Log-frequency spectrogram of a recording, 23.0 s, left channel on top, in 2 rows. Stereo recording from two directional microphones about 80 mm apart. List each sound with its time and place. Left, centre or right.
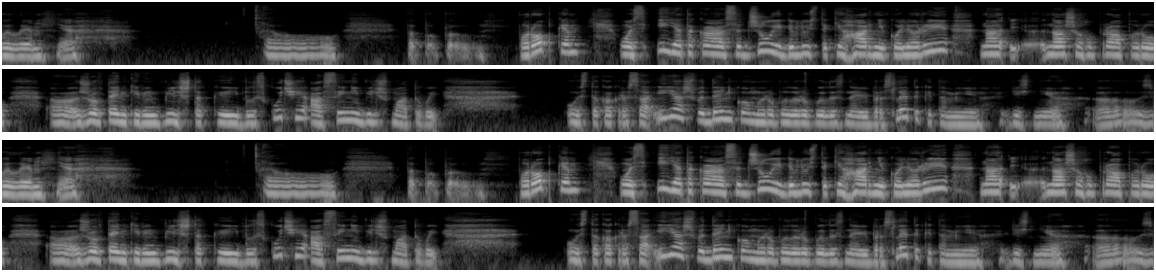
0.0 s speech: right
2.5 s speech: right
4.0 s speech: centre
4.5 s speech: centre
5.5 s speech: centre
12.0 s speech: centre
15.4 s speech: centre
